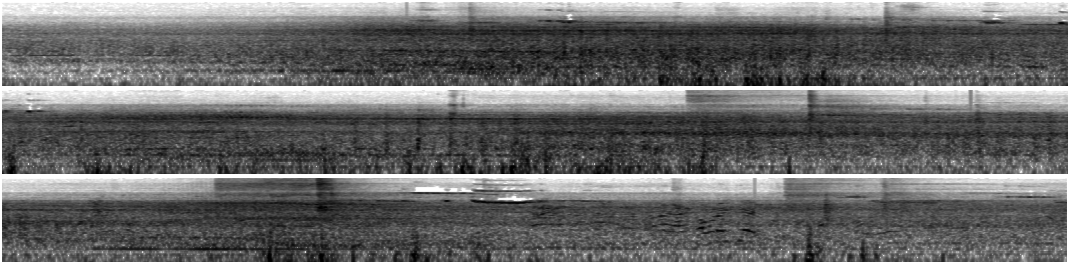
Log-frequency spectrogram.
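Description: Old electric multiple unit (EMU) local train approaching and then running past close by at speed. It is a rumble that builds over the first few seconds into the steady loud noise of wheels and coaches going by, with a few sharp knocks along the way.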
